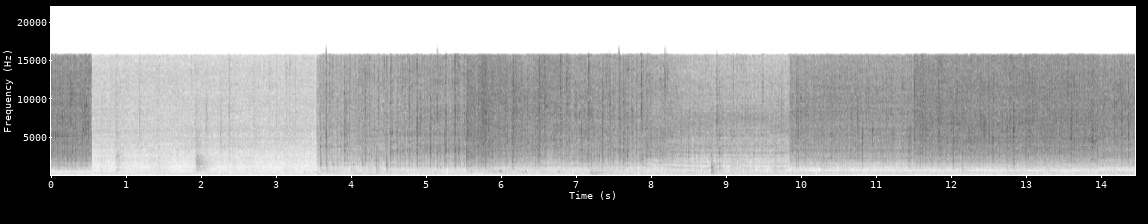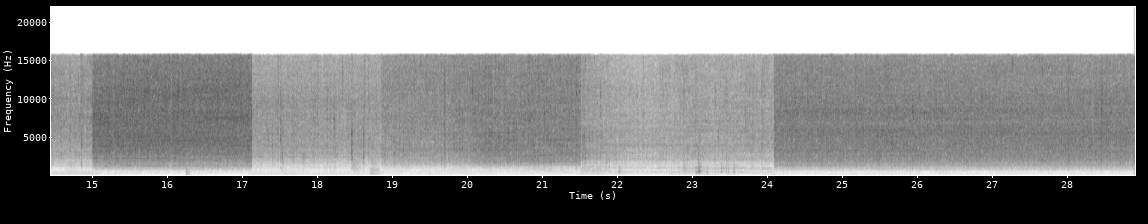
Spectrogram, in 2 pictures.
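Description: Broccoli, potatoes and ground beef sizzling as they saute in hot coconut oil in a nonstick frying pan. The sizzle is faint for the first few seconds, then jumps up and down in loudness in steps, loudest for about two seconds halfway through, with a few light clicks.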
